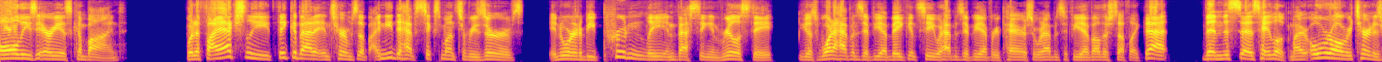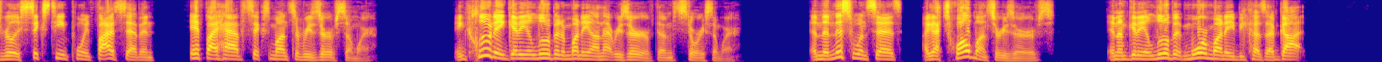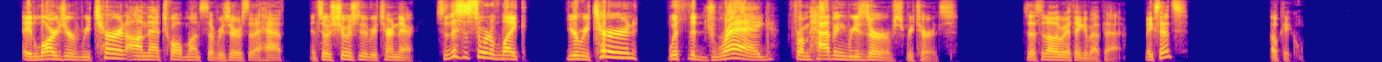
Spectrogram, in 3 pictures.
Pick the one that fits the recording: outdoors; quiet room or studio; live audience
live audience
